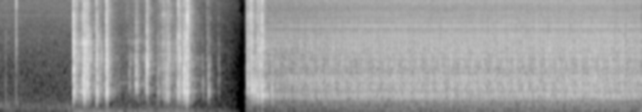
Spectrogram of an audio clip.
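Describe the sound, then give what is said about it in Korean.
Cassette tape rewinding: a few sharp mechanical clicks, then a clunk and a steady, even whirring that runs on to the end. No one speaks. “카세트 테이프 감는 소리도 이제는 듣기 어려운 것 같아요.”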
